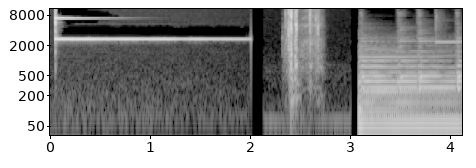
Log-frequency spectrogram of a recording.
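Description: A bright bell-like ding sound effect, ringing for about two seconds and then cutting off, as a notification bell icon is tapped. A short camera-shutter click follows a little later, and a music jingle starts near the end.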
